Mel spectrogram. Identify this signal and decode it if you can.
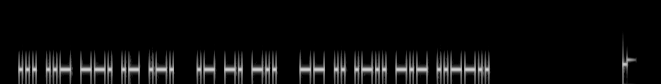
Morse code, heard as a keyed tone, about 34 wpm, 700 Hz. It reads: SUGAR AND MILK?
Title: Sentences from Top 1500 Words 35wpm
